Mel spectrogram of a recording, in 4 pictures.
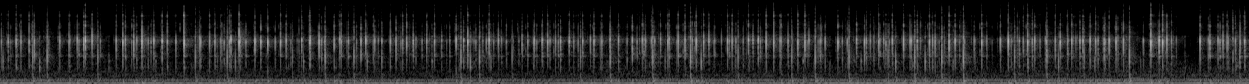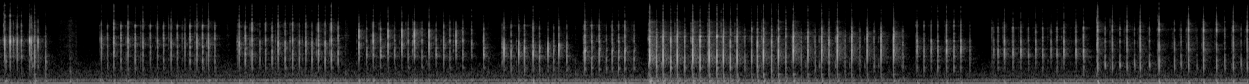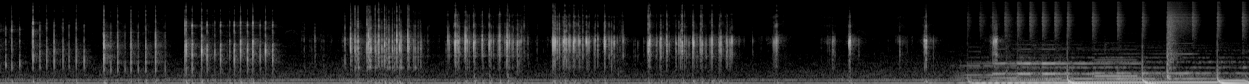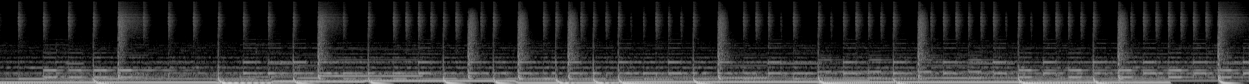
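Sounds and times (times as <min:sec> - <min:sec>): mechanical keyboard typing: 0:00.0 - 0:35.5.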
